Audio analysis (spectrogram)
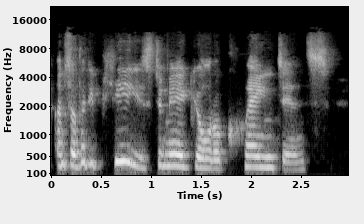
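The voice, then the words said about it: Good put-on British accent. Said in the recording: “in my very good British accent.”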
